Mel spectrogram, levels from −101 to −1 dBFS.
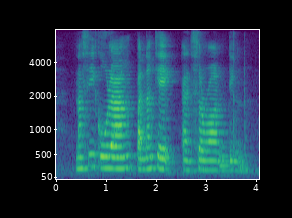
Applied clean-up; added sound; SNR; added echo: none; none; none; none.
